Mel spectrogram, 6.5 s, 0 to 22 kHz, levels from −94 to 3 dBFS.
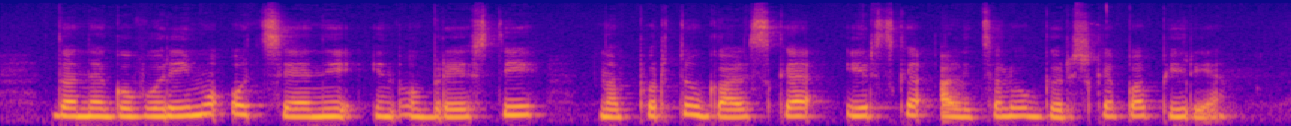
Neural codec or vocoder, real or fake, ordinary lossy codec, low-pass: none; real; Opus, 64 kbps; 19.8 kHz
